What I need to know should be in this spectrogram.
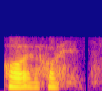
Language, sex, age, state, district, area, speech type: Manipuri, female, 18-30, Manipur, Kangpokpi, urban, conversation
